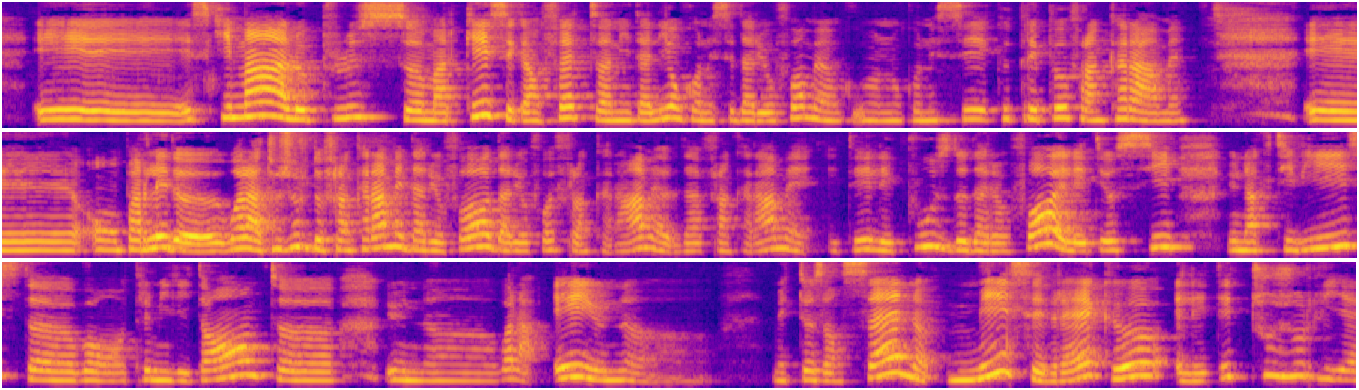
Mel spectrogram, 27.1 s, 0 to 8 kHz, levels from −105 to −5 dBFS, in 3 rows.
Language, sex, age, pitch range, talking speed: French, female, 20-39, 190-250 Hz, 155 wpm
